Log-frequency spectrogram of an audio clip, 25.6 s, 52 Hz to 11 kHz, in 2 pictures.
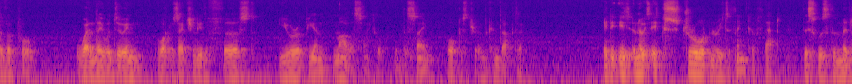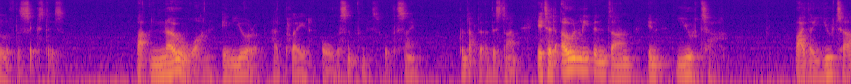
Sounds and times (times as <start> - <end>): Speech: 0.0 - 0.6, 1.2 - 7.9, 9.0 - 13.8, 14.8 - 23.7, 24.7 - 25.5.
